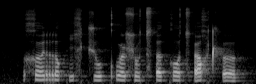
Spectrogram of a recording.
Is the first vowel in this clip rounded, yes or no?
yes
